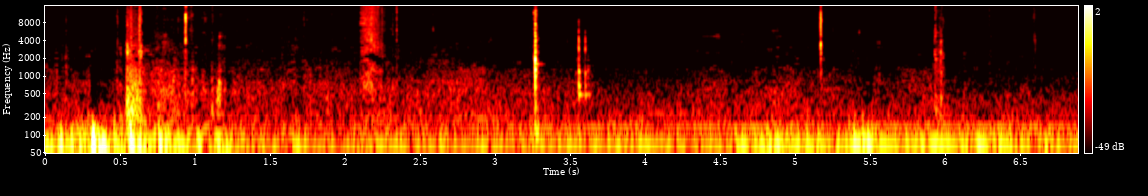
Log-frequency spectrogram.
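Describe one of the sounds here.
A gloved hand rustles against plastic and dry soil.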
